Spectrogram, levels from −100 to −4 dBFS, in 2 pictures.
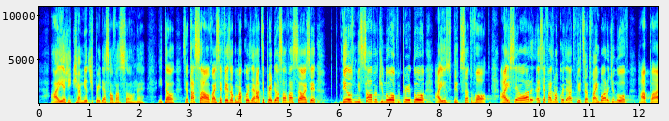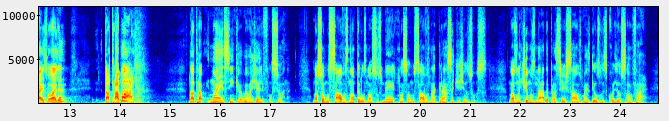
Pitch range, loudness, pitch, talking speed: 135-220 Hz, -25 LUFS, 175 Hz, 225 wpm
